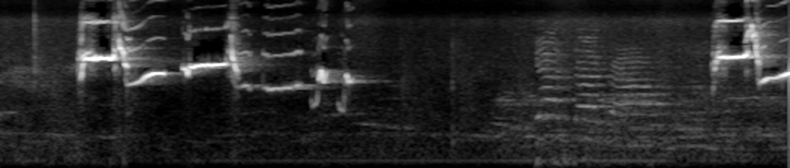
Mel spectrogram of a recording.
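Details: Oriental magpie-robin lure song for making a mute bird or rival sing: two strong whistled phrases with abrupt pitch jumps and sliding notes, separated by a quieter stretch of soft twittering.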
